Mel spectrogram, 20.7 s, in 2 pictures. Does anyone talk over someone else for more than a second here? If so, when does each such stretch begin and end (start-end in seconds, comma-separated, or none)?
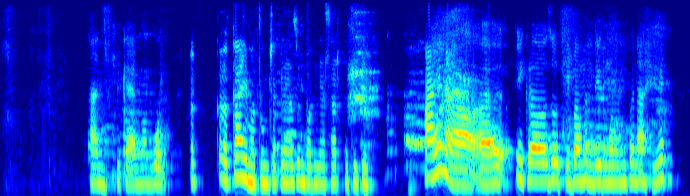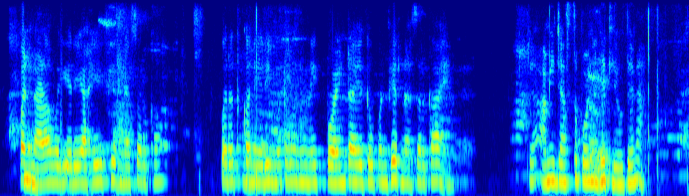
none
